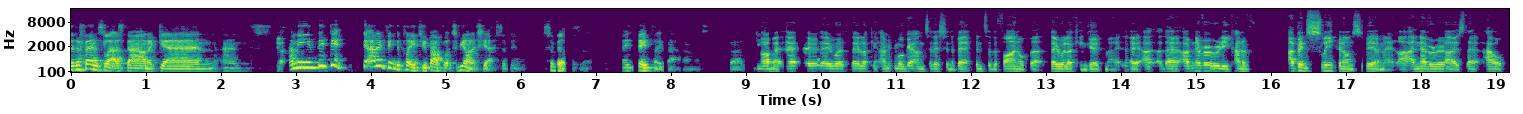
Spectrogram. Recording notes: some audio issues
